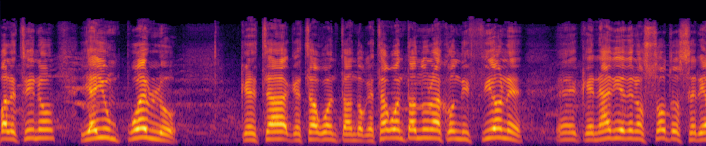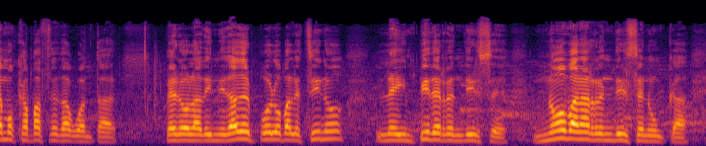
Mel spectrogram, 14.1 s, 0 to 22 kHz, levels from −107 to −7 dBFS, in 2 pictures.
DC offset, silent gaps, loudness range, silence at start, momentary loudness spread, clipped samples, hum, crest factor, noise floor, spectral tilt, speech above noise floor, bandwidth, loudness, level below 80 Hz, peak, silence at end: under 0.1%; none; 5 LU; 0 s; 14 LU; under 0.1%; none; 20 dB; -54 dBFS; -3.5 dB/octave; 27 dB; 13 kHz; -28 LUFS; -84 dBFS; -8 dBFS; 0.2 s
